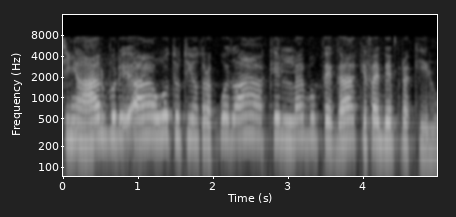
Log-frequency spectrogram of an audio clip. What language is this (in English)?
Portuguese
